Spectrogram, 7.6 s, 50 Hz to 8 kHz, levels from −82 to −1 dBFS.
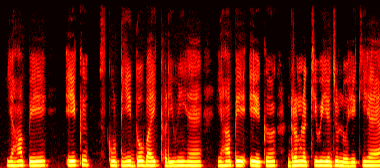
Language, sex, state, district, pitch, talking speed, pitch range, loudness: Hindi, female, Uttar Pradesh, Jyotiba Phule Nagar, 190 Hz, 155 wpm, 185-195 Hz, -14 LUFS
